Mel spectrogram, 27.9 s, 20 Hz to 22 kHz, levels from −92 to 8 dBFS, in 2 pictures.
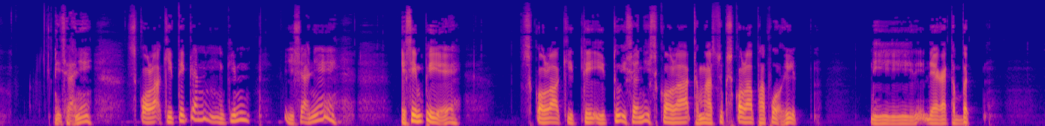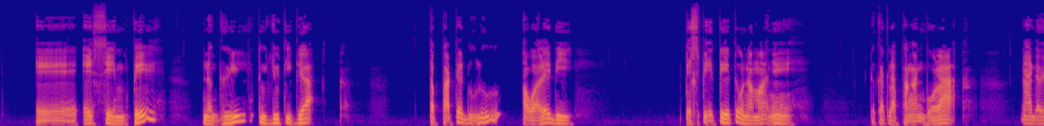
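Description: Nothing in the signal of this speech recording points to a technical fault at any point.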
